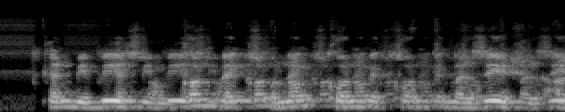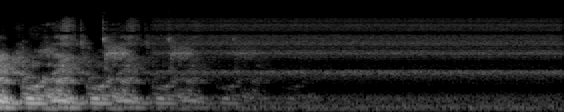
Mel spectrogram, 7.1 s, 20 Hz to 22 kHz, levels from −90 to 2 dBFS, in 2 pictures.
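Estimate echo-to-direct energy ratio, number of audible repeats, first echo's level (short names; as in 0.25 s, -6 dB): -5.5 dB, 4, -6.0 dB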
